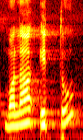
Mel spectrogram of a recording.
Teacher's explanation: you have a high fall, and then you have a rising, which gets you into the story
